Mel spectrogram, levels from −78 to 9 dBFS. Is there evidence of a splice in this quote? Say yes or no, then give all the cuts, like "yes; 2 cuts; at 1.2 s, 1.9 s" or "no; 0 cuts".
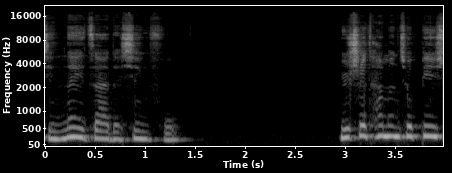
no; 0 cuts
